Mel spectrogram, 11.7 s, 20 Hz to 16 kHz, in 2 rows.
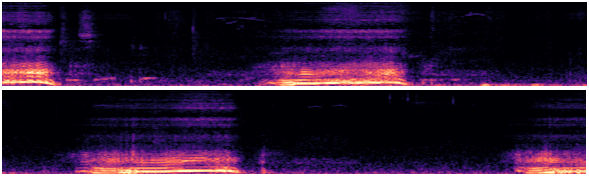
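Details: Deep rattling snores on each in-breath, about 16 breaths a minute, with quieter out-breaths between them; snoring.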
